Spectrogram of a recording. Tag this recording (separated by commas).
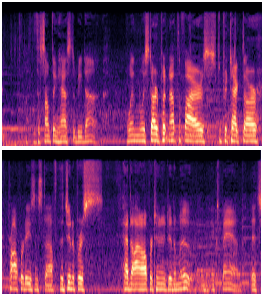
Speech, Music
